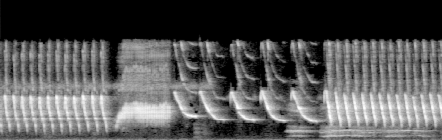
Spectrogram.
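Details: Spanish Timbrado canary training song: a rapid even rattle of repeated notes, a brief buzzy tone, several slow swooping descending whistles, then the fast metallic rattle returns.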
